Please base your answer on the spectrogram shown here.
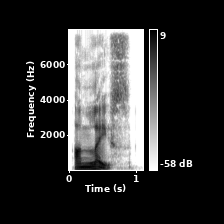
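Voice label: "unlace", English, British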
